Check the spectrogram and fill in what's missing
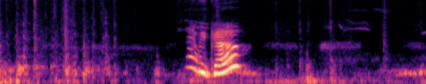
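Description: Pigeons coo in a brief burst nearby, with a person talking quietly before and after.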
